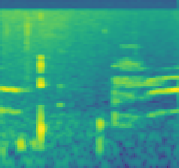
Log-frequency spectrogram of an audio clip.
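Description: A dying cat in a house lets out a brief chirp, then a drawn-out, strained meow that rises and wavers, heard fairly quietly in the background with no one speaking.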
